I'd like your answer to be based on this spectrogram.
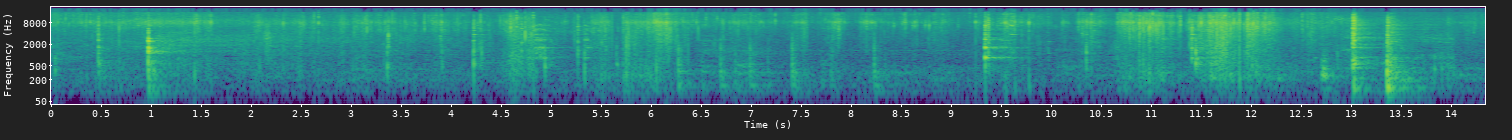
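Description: Radish halwa cooking in ghee in a non-stick pan: a spoon scrapes and stirs steadily with soft sizzling, scattered clinks against the pan and a few louder knocks, with no talking.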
